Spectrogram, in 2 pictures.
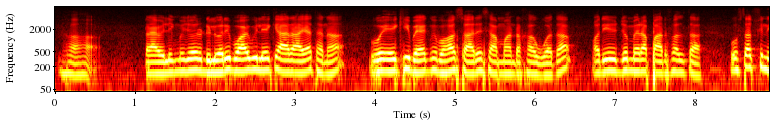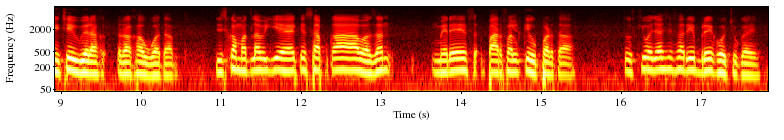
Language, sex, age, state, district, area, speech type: Urdu, male, 18-30, Maharashtra, Nashik, rural, spontaneous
